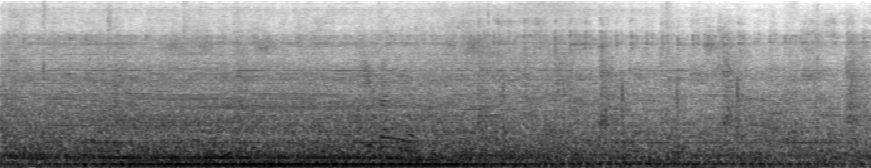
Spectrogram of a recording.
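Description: Indoor shop ambience: a steady low hum, fading from about five seconds in, under a haze of background voices.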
